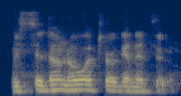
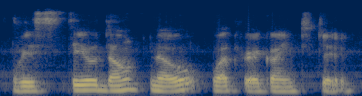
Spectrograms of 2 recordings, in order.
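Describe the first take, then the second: First: It is said fast. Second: It is said slowly.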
